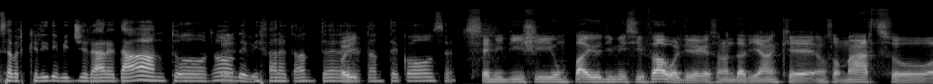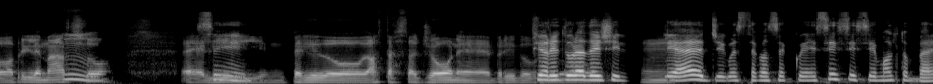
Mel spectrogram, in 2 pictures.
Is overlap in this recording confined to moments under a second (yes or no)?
no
